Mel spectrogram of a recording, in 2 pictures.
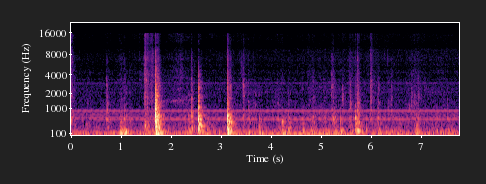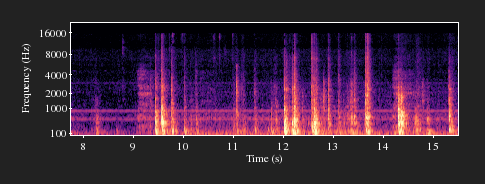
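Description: Scattered knocks, taps and clatter of things being handled in a small kitchen, thicker in the second half, over a faint steady hum.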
